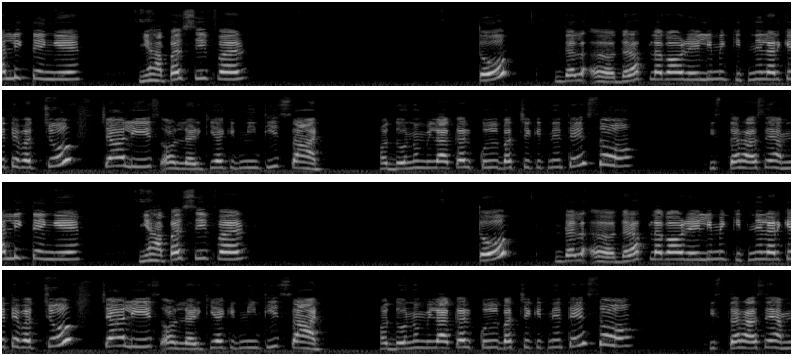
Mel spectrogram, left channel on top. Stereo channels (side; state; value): both; normal; correlation 0.81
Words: लिख देंगे। यहाँ पर सिफर। तो दरख्त लगाओ रैली में कितने लड़के थे बच्चों, 40, और लड़कियां कितनी थी, 60, और दोनों मिलाकर कुल बच्चे कितने थे, 100। इस तरह से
